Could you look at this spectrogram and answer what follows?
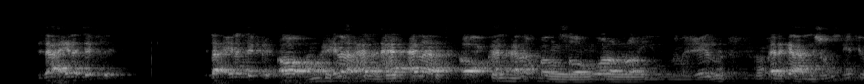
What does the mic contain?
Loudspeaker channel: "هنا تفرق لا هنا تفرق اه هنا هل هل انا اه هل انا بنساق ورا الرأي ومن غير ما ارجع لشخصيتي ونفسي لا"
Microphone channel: both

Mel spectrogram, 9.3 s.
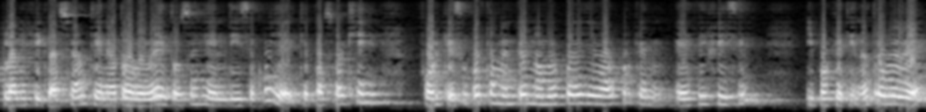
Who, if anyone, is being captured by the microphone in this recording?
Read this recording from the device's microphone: echo only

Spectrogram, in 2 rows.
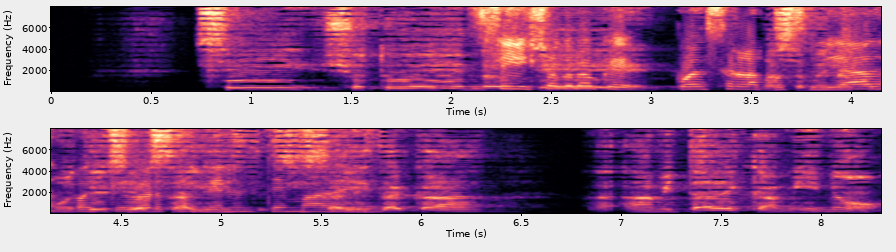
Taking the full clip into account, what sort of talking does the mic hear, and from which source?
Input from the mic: both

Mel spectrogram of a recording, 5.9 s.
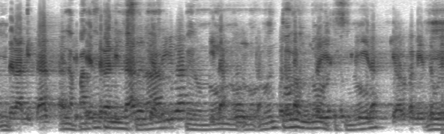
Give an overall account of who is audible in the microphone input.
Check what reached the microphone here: both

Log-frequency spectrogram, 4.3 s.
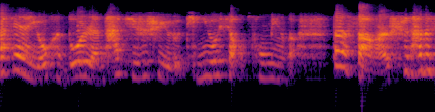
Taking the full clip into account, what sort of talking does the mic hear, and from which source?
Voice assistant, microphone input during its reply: echo only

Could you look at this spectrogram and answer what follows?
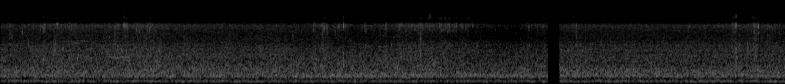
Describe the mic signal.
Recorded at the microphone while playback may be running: neither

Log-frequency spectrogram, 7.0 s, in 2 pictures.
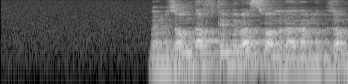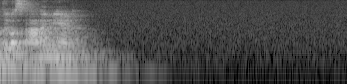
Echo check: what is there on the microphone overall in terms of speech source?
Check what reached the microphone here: user only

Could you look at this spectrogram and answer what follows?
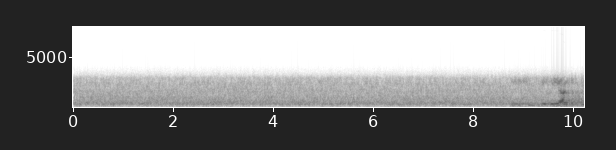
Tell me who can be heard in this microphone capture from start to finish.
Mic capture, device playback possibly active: user only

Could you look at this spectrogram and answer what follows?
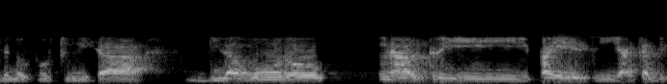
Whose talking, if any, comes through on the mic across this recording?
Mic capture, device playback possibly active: echo only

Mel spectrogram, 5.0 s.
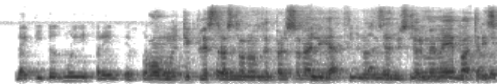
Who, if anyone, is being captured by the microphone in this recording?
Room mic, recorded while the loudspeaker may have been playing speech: both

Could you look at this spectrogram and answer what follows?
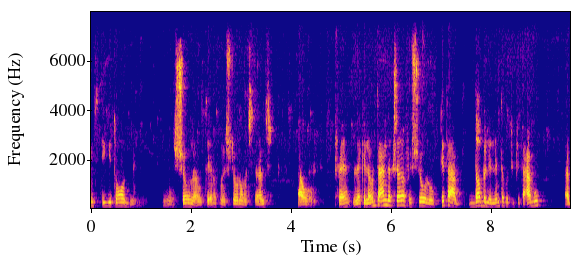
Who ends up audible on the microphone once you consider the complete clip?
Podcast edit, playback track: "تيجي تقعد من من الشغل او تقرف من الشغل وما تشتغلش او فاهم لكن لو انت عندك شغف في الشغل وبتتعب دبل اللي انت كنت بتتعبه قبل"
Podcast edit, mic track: echo only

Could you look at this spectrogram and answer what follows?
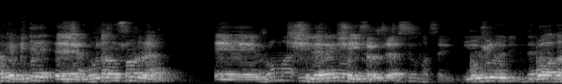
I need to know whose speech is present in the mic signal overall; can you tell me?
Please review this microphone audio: both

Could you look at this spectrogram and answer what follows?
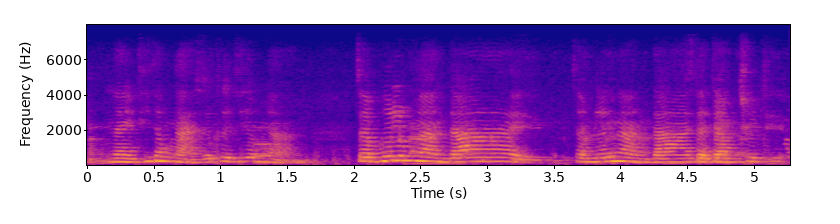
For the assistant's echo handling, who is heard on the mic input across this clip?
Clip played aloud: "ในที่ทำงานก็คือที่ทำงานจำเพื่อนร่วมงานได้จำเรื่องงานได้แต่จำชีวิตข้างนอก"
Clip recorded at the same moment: both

